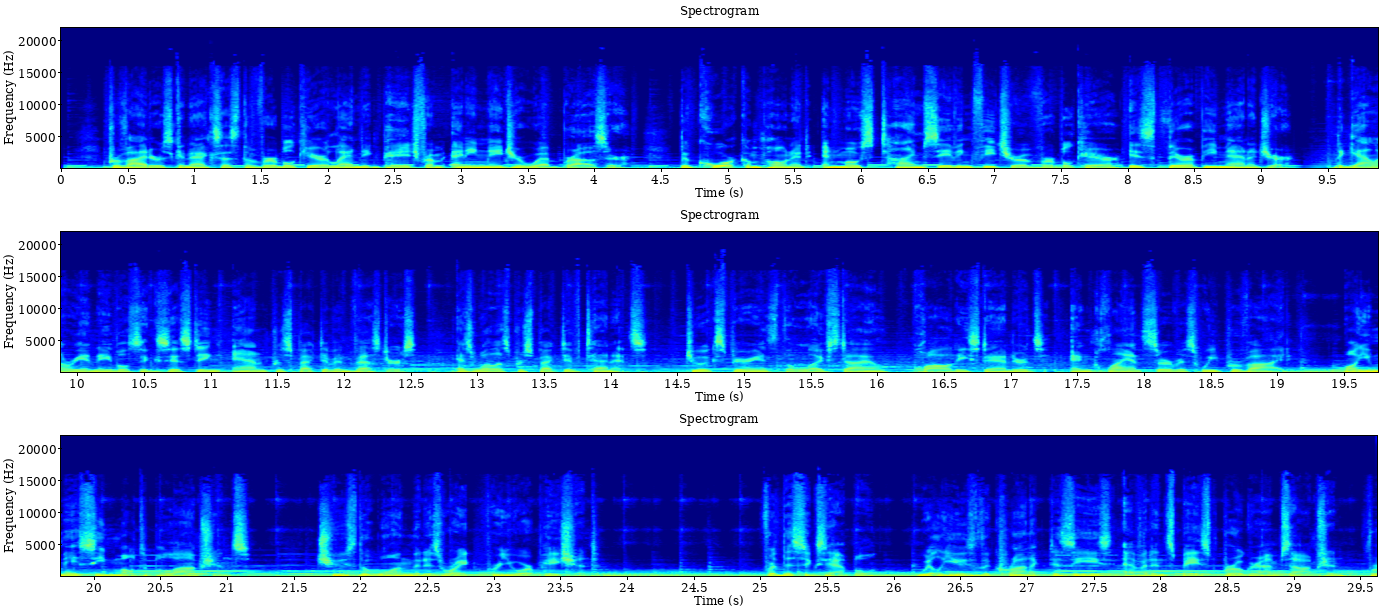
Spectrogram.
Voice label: E LEARNING INSTRUCTIONAL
